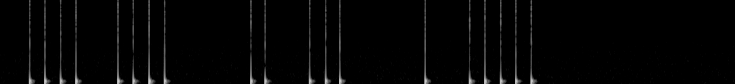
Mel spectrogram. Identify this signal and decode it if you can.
Tap code, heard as knocks on a wall, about 6 knocks a second. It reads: THE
